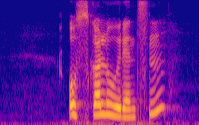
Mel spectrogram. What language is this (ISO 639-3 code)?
nor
